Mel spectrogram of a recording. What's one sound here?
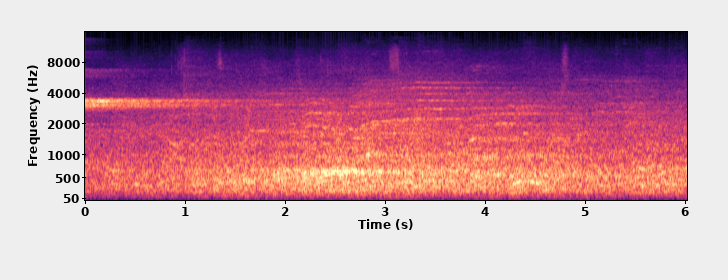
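Water splashes as swimmers dive in.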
